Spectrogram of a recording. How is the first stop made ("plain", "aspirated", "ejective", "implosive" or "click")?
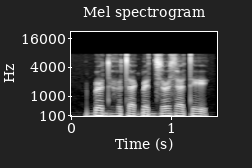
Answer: implosive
